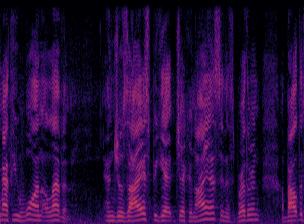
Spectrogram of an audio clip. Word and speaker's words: Jeconias: Okay, so this man, Jeconias, as it's pronounced here in Matthew, is Jeconiah is another way to pronounce it. The Bible spells it different ways, but his name is Jeconiah.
